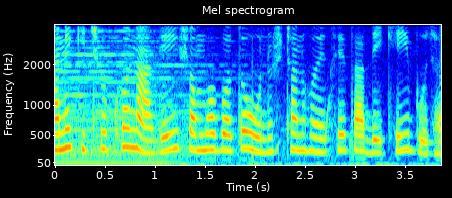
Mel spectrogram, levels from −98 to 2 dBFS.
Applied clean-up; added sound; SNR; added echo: none; Organ; 16 dB; none.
